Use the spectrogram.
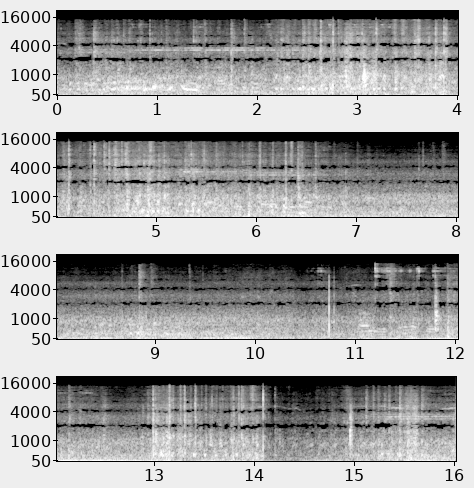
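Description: Jalidar (netted) pigeons kept in a loft make soft, faint cooing and occasional wing flaps, low in level against steady background noise, with no one talking.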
